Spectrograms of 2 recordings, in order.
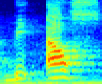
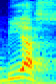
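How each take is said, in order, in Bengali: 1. একটি গ্লটাল ক্যাচ দুটি সিলেবলকে আলাদা করে। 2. স্বরটি গ্লটাল ক্যাচ ছাড়াই গড়িয়ে ঢোকে। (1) "আসলে উচ্চারণটা আসবে বি আ" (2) "হামজাটা হারিয়ে ফেলি"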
